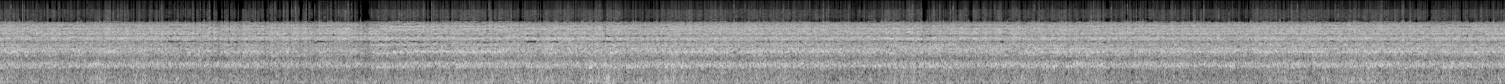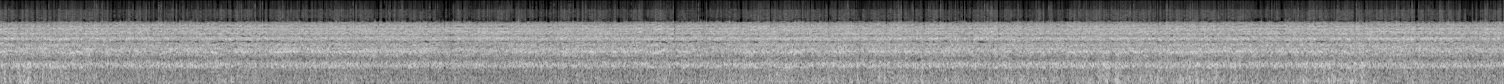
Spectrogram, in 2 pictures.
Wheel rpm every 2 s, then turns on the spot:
240, 230, 230, 230, 230, 240, 230, 230, 230, 230, 230, 230, 230, 230, 220.
none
